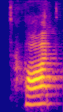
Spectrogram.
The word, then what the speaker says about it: taught: Taught and thought. Don't get messed up and confused with that A-U-G-H, O-U-G-H. In this situation, they are both pronounced as the short ah.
